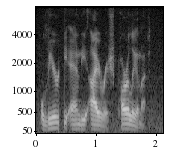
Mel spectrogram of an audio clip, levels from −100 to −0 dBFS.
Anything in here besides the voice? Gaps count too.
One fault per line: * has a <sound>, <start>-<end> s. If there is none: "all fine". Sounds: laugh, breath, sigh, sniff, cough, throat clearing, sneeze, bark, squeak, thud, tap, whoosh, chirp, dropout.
* has a dropout, 0.4-0.5 s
